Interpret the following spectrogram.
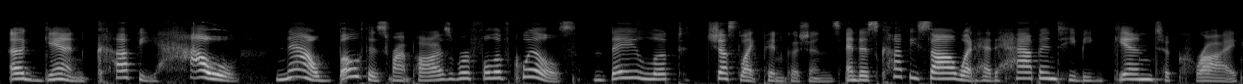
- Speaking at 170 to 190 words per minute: No, slow, 135 wpm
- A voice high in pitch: Yes, high, 235 Hz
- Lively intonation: Yes, wide, 7.4 semitones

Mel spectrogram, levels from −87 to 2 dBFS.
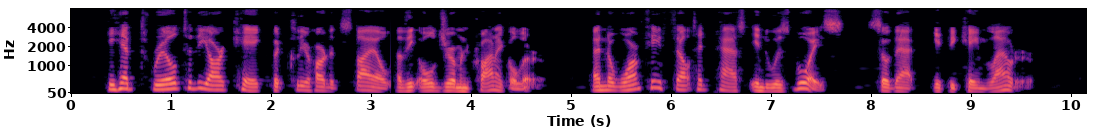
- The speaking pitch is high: No, low, 135 Hz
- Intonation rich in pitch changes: Yes, wide, 6.0 semitones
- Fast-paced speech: No, average, 175 wpm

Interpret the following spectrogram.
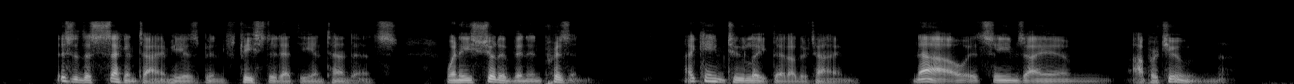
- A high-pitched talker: No, very low, 80 Hz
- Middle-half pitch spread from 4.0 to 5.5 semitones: Yes, average, 4.9 semitones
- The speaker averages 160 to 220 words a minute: No, average, 150 wpm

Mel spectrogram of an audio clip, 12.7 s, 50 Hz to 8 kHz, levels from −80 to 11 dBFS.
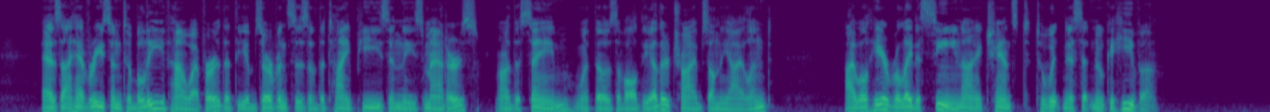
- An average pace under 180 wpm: No, average, 190 wpm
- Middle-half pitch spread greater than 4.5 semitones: No, average, 3.8 semitones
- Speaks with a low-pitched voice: Yes, very low, 85 Hz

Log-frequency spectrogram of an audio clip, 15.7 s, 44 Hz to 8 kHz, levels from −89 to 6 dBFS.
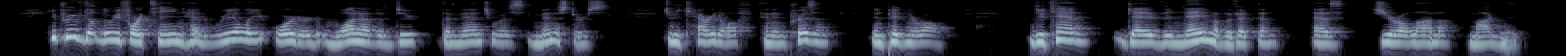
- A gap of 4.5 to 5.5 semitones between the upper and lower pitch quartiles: No, narrow, 2.5 semitones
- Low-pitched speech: No, medium, 160 Hz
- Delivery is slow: Yes, slow, 125 wpm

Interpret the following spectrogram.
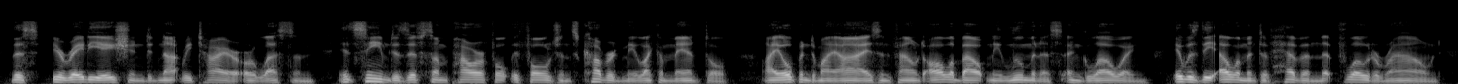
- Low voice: Yes, very low, 95 Hz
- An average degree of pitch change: Yes, average, 3.6 semitones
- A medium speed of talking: Yes, average, 165 wpm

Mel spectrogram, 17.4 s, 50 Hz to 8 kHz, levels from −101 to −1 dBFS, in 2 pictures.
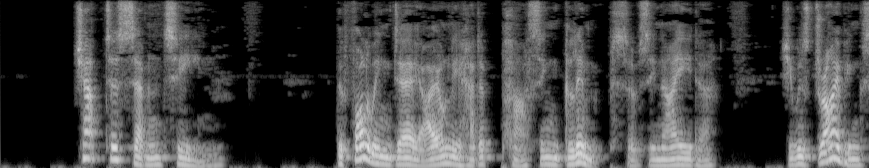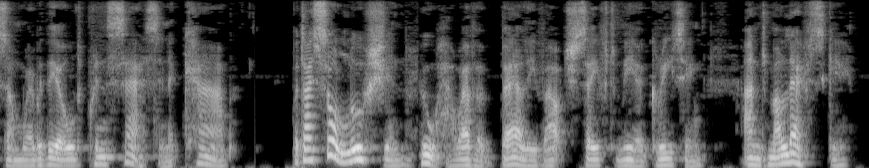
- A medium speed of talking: No, slow, 125 wpm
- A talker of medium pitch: No, low, 110 Hz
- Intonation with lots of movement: No, average, 4.0 semitones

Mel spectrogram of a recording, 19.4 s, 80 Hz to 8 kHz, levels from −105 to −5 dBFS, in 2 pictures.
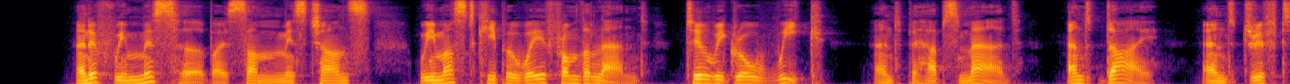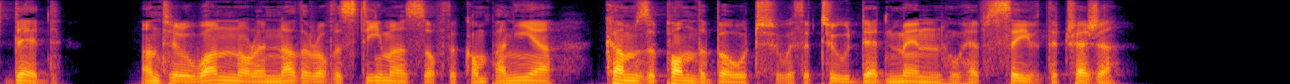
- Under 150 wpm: No, average, 160 wpm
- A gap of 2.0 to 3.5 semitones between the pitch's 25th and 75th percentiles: No, average, 3.9 semitones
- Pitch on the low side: Yes, low, 100 Hz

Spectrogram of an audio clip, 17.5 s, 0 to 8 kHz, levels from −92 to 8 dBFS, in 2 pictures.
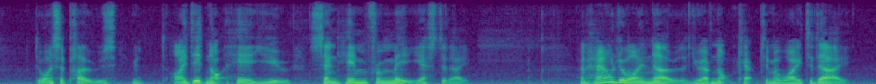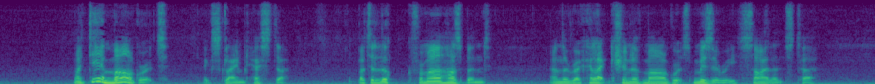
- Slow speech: No, average, 160 wpm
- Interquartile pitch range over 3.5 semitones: Yes, average, 5.1 semitones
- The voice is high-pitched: No, low, 135 Hz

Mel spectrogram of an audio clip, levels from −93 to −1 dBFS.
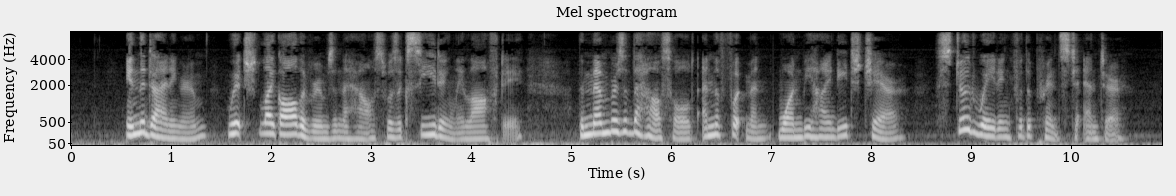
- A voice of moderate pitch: Yes, medium, 165 Hz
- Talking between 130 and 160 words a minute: No, average, 175 wpm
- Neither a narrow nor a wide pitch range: No, wide, 7.4 semitones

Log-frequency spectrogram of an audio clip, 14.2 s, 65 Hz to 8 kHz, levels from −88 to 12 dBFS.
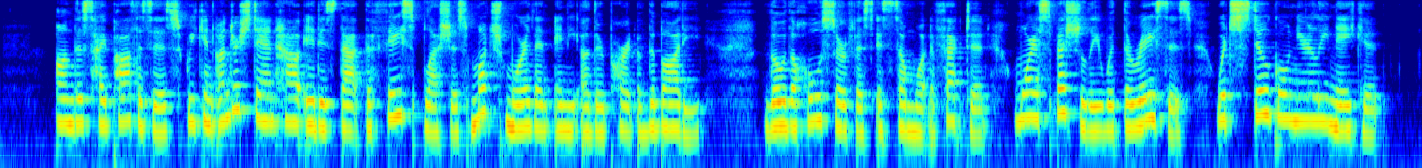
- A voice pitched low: No, high, 215 Hz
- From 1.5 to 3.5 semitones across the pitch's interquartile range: No, average, 4.3 semitones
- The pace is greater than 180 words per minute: No, average, 165 wpm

